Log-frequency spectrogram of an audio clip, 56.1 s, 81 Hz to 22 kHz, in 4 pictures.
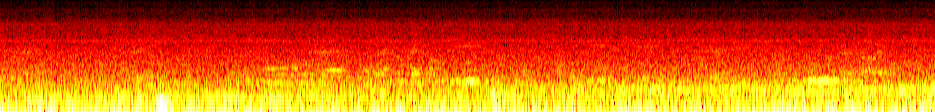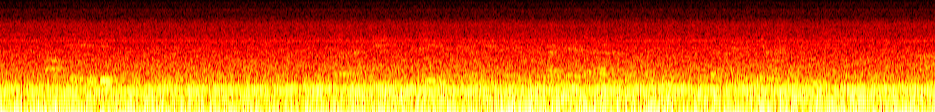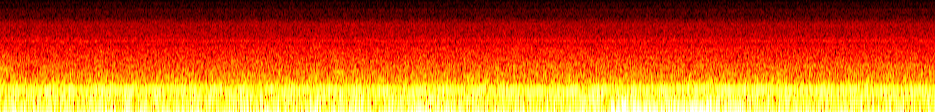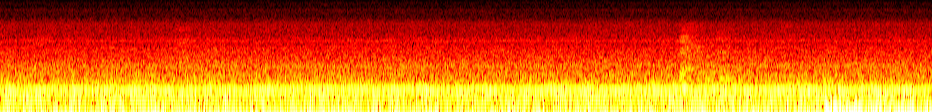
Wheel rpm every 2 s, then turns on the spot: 0, 0, 0, 0, 0, 0, 0, 0, 0, 0, 0, 0, 0, 0, 0, 0, 0, 0, 0, 0, 0, 0, 0, 0, 0, 0, 0, 0.
none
